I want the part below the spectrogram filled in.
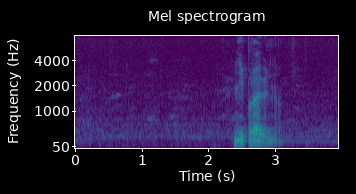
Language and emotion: Russian, neutral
